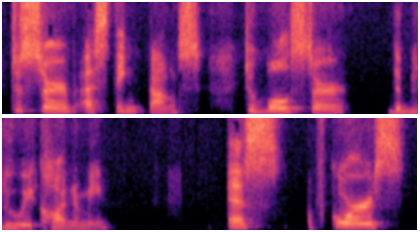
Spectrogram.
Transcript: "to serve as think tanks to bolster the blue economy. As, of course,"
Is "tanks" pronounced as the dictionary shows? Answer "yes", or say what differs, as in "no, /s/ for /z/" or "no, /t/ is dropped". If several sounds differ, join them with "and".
no, /k/ is dropped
